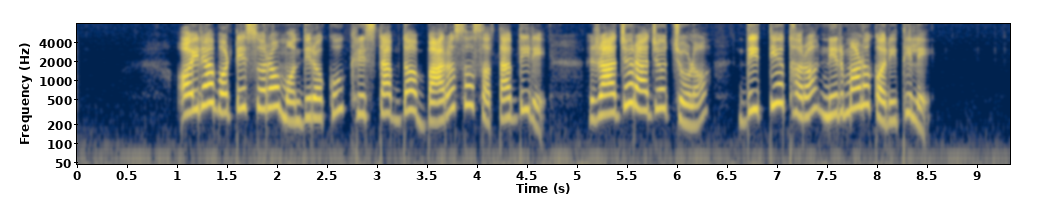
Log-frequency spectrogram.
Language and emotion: Odia, neutral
